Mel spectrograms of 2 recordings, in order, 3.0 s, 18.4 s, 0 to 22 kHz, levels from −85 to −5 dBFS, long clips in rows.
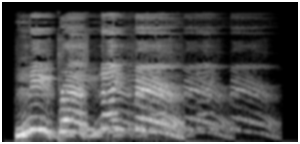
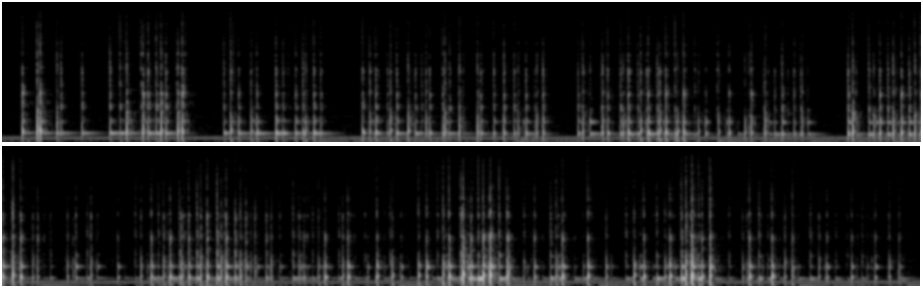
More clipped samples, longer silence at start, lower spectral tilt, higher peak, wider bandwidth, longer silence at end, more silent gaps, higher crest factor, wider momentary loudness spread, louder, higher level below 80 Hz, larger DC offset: neither; about the same, 0.15 s vs 0.2 s; second, -3.5 dB/octave vs -6 dB/octave; first, -2 dBFS vs -6 dBFS; about the same, 16.5 kHz vs 16.5 kHz; first, 0.3 s vs 0 s; neither; second, 18 dB vs 32 dB; about the same, 20 LU vs 18 LU; first, -17 LUFS vs -37 LUFS; about the same, -58 dBFS vs -54 dBFS; neither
